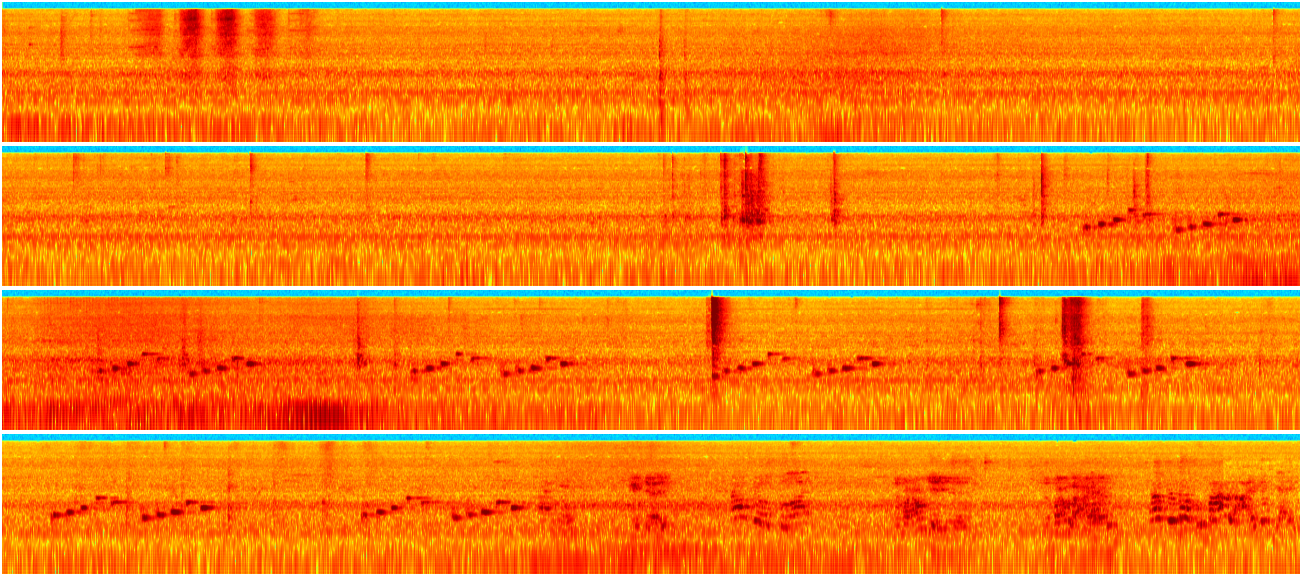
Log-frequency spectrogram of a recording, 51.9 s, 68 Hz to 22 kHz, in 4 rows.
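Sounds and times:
photocopier fan humming: 0:00.0 - 0:51.9
light melodic background music: 0:23.8 - 0:32.0, 0:33.2 - 0:35.0, 0:36.3 - 0:38.2, 0:39.4 - 0:41.4, 0:42.5 - 0:44.8.

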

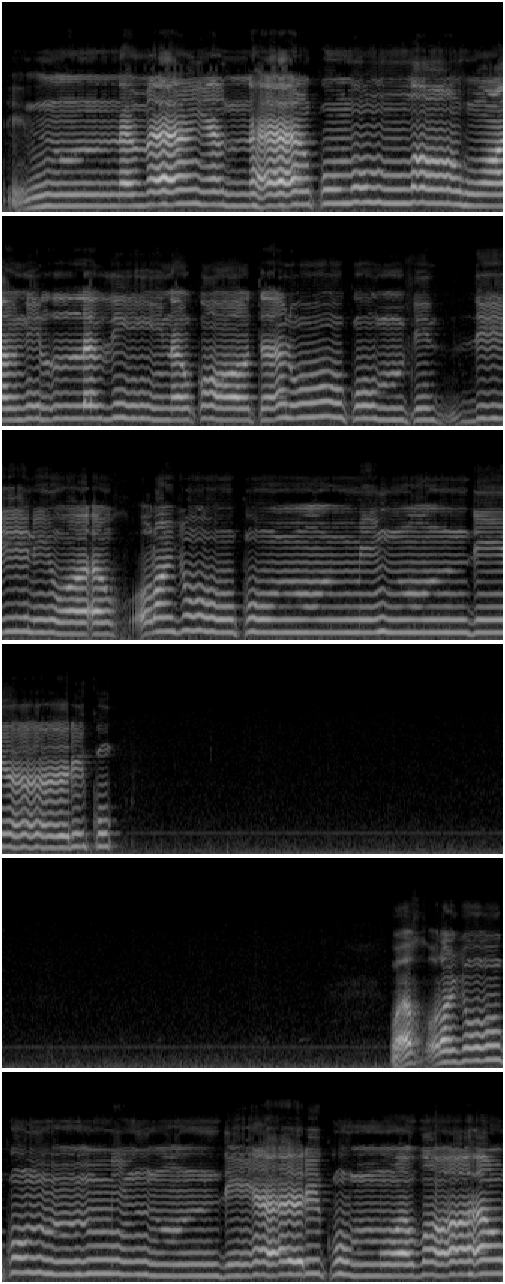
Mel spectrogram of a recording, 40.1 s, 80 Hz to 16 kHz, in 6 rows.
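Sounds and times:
man chanting melodically: 0:00.0 - 0:21.6, 0:31.9 - 0:40.0.

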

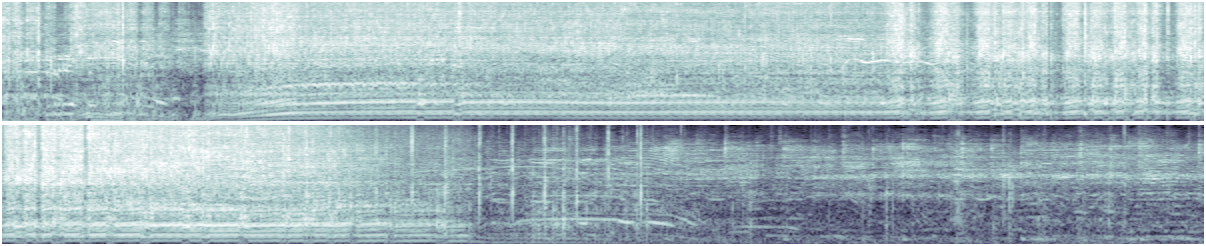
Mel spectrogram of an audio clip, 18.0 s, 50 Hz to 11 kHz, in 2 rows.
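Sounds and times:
motorcycle engine at high revs: 0:00.0 - 0:12.6.

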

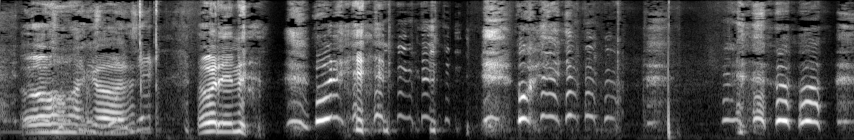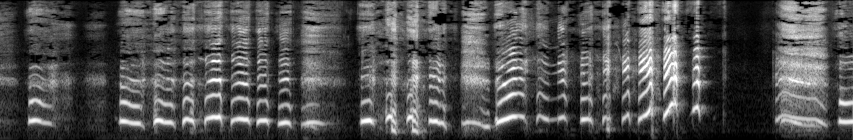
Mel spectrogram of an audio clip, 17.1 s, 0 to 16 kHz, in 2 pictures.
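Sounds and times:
person laughing hard: 0:03.0 - 0:06.2, 0:07.2 - 0:09.1, 0:09.7 - 0:15.7.

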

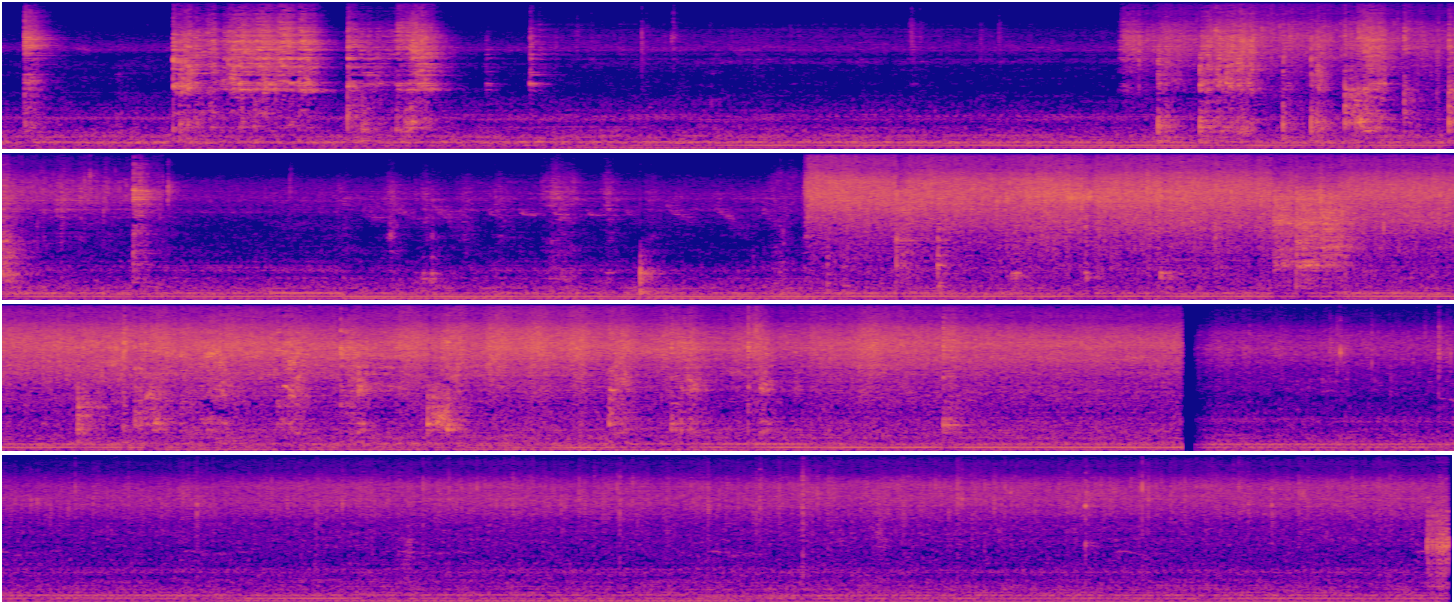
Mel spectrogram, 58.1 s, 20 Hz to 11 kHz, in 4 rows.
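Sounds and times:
ginger frying in oil: 0:01.6 - 0:58.0
meat sizzling loudly: 0:01.8 - 0:04.6, 0:11.2 - 0:16.2, 0:22.5 - 0:58.0
metal spatula scraping a wok: 0:01.8 - 0:04.6, 0:11.6 - 0:14.7, 0:19.9 - 0:20.8, 0:29.8 - 0:37.9.

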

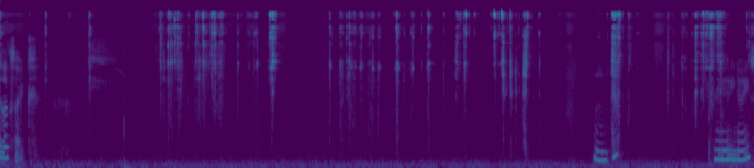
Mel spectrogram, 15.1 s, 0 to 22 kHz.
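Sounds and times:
metal key ring clinking: 0:06.6 - 0:10.8, 0:12.2 - 0:12.7, 0:13.4 - 0:14.6.

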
